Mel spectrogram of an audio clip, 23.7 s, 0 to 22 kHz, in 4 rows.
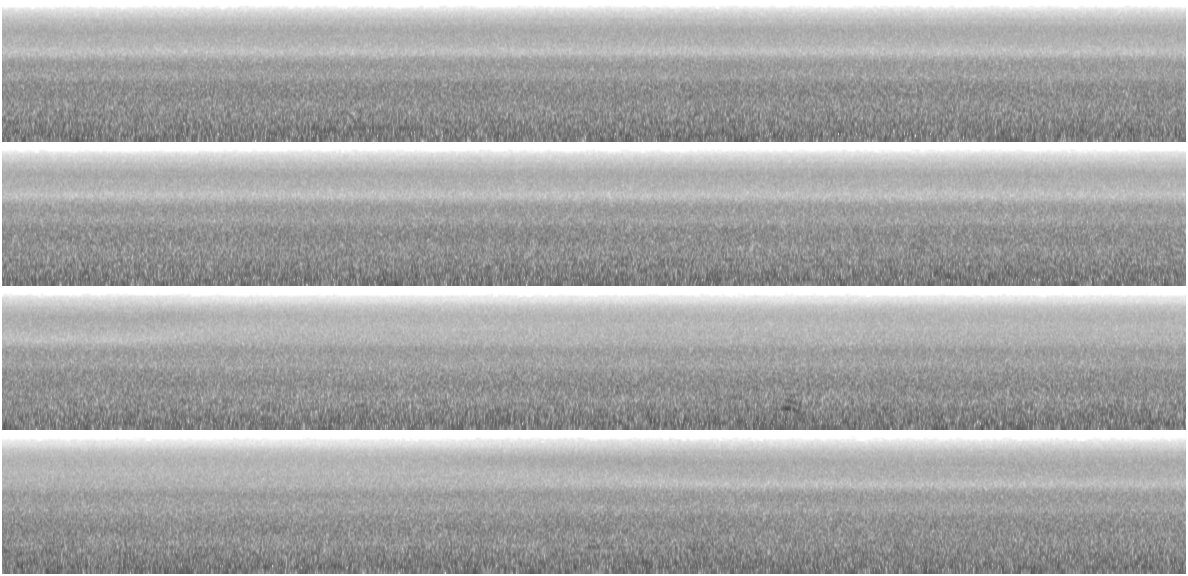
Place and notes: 十分瀑布, Pingxi District, New Taipei City - Waterfall
New Taipei City, Taiwan, November 2012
